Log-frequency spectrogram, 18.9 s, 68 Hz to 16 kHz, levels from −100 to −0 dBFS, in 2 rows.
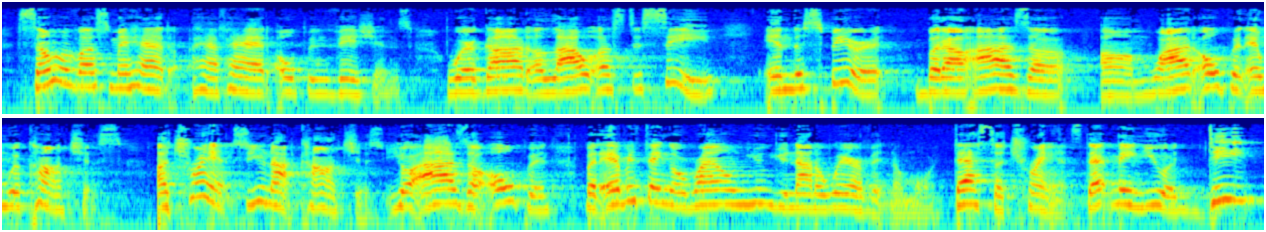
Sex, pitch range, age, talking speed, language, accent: female, 200-265 Hz, 40-59, 175 wpm, English, American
